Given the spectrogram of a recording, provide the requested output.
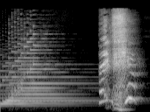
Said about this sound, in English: I sneezed. Can you close early?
